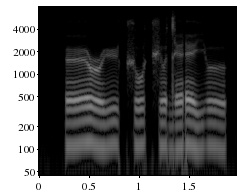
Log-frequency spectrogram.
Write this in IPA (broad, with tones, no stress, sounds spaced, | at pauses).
ø˨˦ ɹ y˩˧˩ t͡ʃ u˨˦ t͡ʃ ɯ˩˧˩ d e˨˦ ɾ e˦˨ j ɯ˦˨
